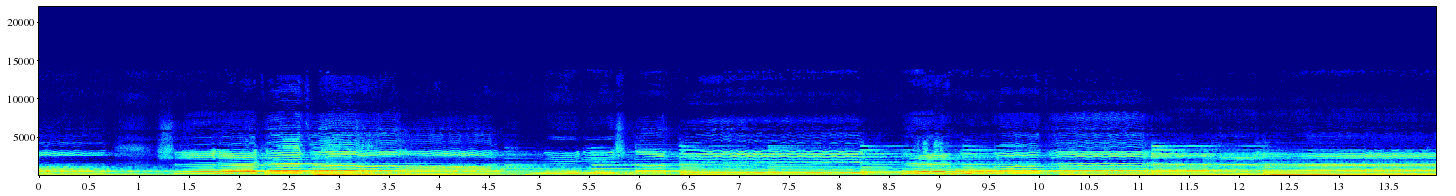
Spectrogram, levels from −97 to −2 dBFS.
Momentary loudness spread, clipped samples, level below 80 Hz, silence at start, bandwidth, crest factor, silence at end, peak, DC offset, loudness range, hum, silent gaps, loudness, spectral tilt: 10 LU; under 0.1%; -48 dBFS; 0 s; 7.8 kHz; 14 dB; 0 s; -18 dBFS; under 0.1%; 6 LU; none; none; -33 LUFS; -8 dB/octave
